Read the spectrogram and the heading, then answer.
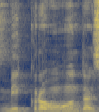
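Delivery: micro-ondas said again, still slow. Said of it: "o que que você observa aqui".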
